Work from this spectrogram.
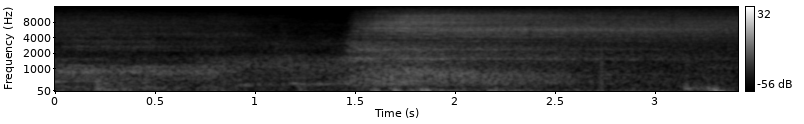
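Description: Choir members in a vocal warm-up take a sudden deep surprised in-breath together, a soft breathy rush that swells midway and lingers as airy hiss, with no talking.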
